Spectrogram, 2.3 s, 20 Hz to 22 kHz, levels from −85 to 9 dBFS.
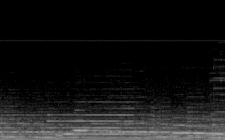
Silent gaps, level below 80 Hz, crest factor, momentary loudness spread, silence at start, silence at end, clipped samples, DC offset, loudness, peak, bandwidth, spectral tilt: none; -48 dBFS; 12 dB; 4 LU; 0 s; 0 s; under 0.1%; under 0.1%; -31 LUFS; -18 dBFS; 17 kHz; -5.5 dB/octave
